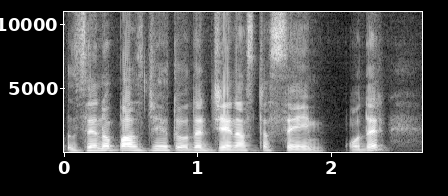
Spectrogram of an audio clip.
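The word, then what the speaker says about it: Xenopus: আচ্ছা আচ্ছা এখানে একটা ছবি দিছে দেখো দুইটা ব্যাঙ একটা নাম হচ্ছে জেনোপাস এটা কিন্তু এক্স যদি শুরুতে থাকে তারপর যদি ভাওয়েল থাকে উচ্চারণটা হবে জের মত ওকে এটার নাম কি বল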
